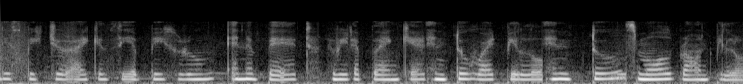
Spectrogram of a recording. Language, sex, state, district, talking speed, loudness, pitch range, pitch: English, female, Arunachal Pradesh, Papum Pare, 195 wpm, -14 LUFS, 225-245 Hz, 235 Hz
